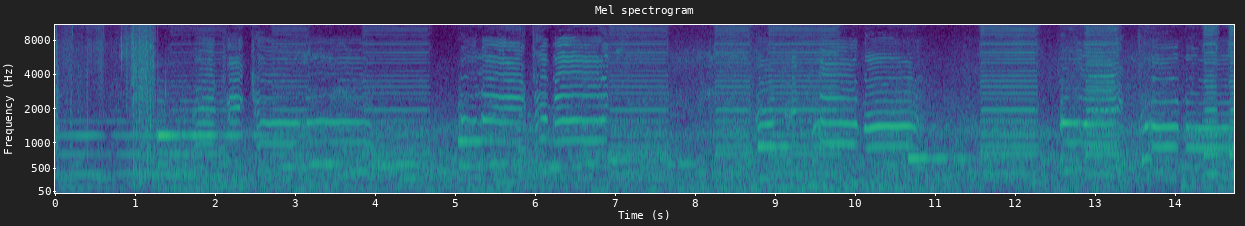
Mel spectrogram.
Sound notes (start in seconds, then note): 11.4 honking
